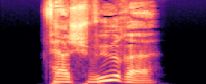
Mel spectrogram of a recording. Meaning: first/third-person singular subjunctive II of verschwören
- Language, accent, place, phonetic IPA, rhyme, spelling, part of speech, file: German, Germany, Berlin, [fɛɐ̯ˈʃvyːʁə], -yːʁə, verschwüre, verb, De-verschwüre.ogg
